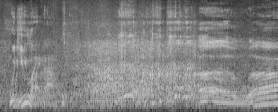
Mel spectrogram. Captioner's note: laughing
